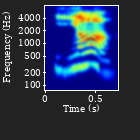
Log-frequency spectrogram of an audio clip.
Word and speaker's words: young: confused and it's a short vowel u sound remember for the short u sound is o o yang it's not u it's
